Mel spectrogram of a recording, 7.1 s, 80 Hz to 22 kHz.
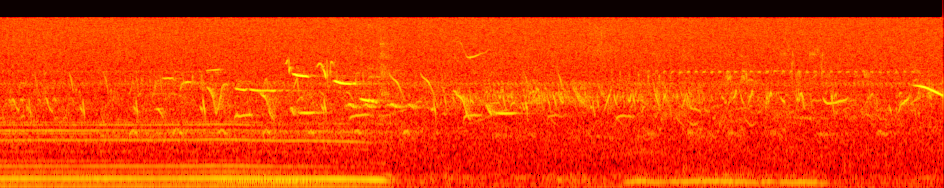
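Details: Bull-talk from Hereford bull Homebrew toward another Hereford and an Angus bull across the road, June 17, 2023. A rich, strongly harmonic bellow held about three seconds, then a fainter answering moo, with birds chirping throughout.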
